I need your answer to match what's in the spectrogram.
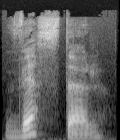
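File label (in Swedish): "väster", Swedish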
